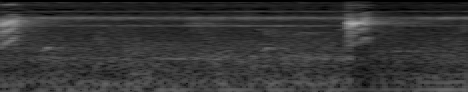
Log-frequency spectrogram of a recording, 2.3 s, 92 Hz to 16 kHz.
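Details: Asian paradise flycatcher calling: two short, harsh notes that sweep downward, about 1.7 seconds apart, over a steady high insect-like whine and a low background hum.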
